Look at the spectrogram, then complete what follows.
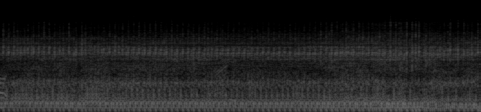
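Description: Two-stroke chainsaw running at a steady speed, with no revving or cutting.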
